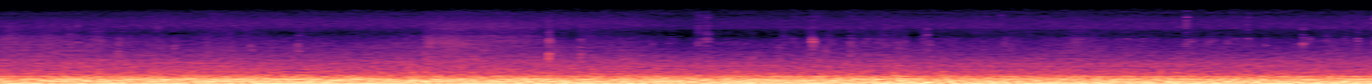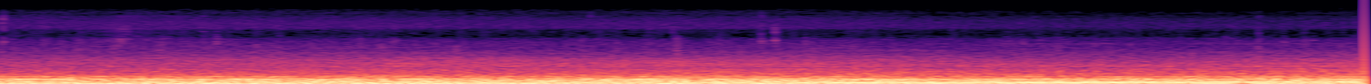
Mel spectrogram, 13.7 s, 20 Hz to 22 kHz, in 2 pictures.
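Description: Cabin of a 2018 Land Rover Discovery TDV6 SWB HSE Luxury on the move, a constant loud low rumble of diesel engine and road noise with steady broadband hiss, no talking.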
